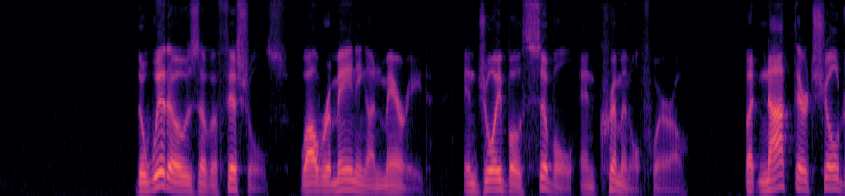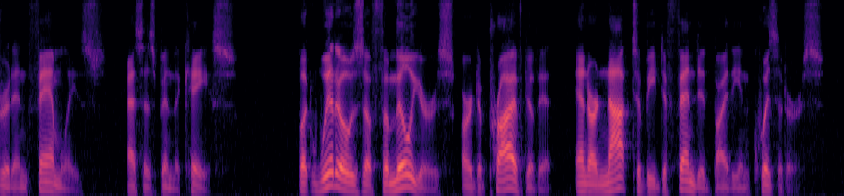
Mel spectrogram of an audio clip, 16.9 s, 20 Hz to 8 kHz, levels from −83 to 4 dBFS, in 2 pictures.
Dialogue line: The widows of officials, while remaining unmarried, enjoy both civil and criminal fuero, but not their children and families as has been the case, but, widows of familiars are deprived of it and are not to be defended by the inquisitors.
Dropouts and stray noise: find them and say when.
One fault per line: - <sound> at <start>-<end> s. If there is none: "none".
none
